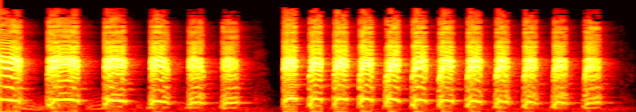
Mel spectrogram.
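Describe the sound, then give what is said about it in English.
Rapid, loud single quacks blown on a duck call, about seventeen sharp notes in two quick bursts with a brief pause between, starting at the top of the scale and coming down, clear with no talking. “It's still just single quacks, starting at the top of the scale, coming down. I made them quicker.”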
